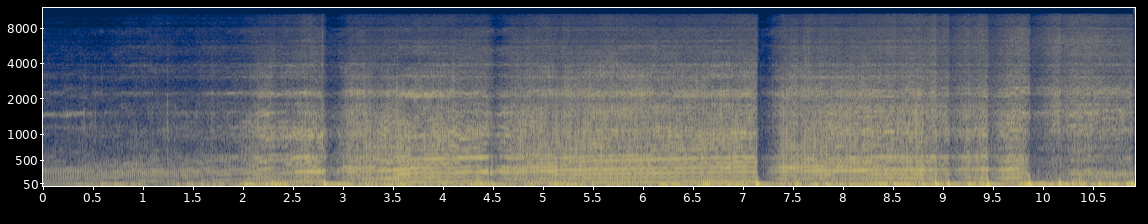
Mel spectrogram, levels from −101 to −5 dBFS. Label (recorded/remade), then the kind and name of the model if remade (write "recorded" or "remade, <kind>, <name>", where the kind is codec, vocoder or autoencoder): remade, codec, SNAC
